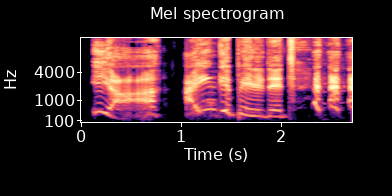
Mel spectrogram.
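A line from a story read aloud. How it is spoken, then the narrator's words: Giggling. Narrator (German): kicherte Etze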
